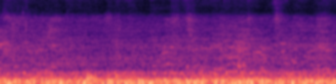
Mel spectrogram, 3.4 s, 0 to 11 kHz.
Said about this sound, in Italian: Treno dalla Spezia Centrale delle 18.40, 21 luglio 2024. Treno sul quale si è saliti per cause di forza maggiore, perché il treno precedente è arrivato alla Spezia con molto ritardo, quindi ci si sposta verso Pisa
